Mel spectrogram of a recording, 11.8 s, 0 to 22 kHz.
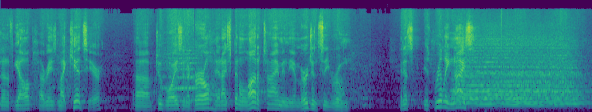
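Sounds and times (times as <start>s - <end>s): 
speech: 0.0s - 7.1s, 8.0s - 9.6s
train horn blaring as the train passes: 3.1s - 4.3s, 8.9s - 11.8s.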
